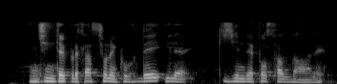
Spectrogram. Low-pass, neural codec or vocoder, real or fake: 7.2 kHz; codec, 16 kHz, 2 kbps, X-Codec, HuBERT features, trained on balanced general audio; fake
